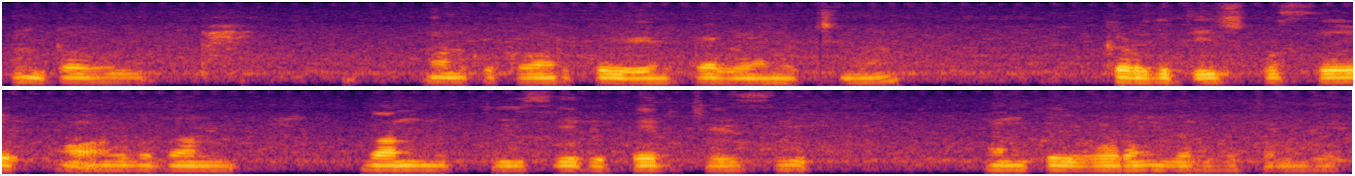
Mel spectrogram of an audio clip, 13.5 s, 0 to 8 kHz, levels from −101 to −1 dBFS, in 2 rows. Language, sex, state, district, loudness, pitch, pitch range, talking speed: Telugu, male, Andhra Pradesh, Anantapur, -21 LUFS, 105 Hz, 100-110 Hz, 85 wpm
